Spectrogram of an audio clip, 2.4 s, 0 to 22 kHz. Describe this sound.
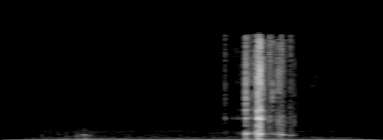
30.Rotura Pierna 01
crack, field-recording, people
